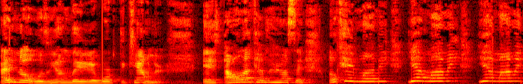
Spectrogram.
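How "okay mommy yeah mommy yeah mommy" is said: very high-pitched, annoying, endlessly repeated words. Retelling a store clerk who kept calling a customer mommy: imitating a high-pitched annoying voice. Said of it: "She had one of them high-pitched voice".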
